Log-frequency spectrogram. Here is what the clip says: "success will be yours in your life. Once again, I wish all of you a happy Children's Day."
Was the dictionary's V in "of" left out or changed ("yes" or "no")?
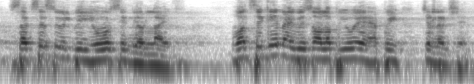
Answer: yes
